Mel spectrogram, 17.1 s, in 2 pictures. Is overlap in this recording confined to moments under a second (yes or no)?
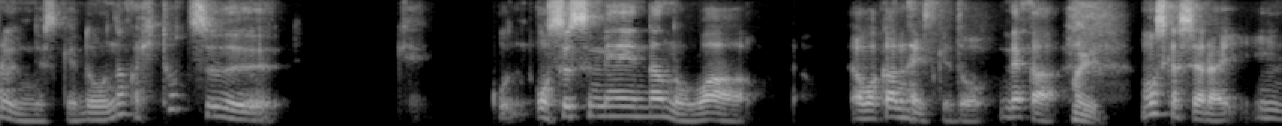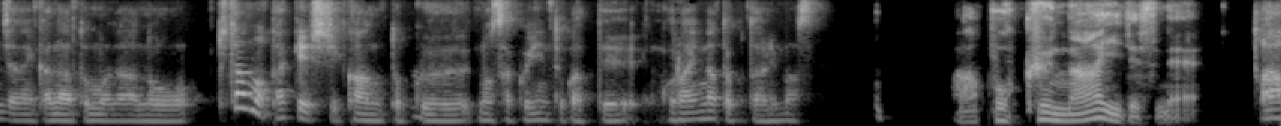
yes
